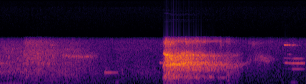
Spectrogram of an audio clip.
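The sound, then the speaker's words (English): A deep breath taken during a guided release exercise, heard as a long airy rush that swells suddenly and fades over about a second and a half above faint background noise. “A nice deep breath.”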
